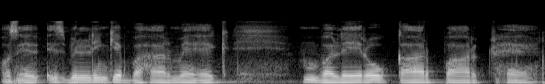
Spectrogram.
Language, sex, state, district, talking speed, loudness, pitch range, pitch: Hindi, male, Arunachal Pradesh, Papum Pare, 120 wpm, -17 LUFS, 95-105 Hz, 100 Hz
